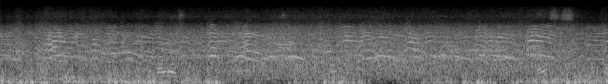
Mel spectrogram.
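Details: Black-tailed gulls, parents with young, on Teuri Island's Kurosaki coast in Hokkaido, Japan, 13 June 2021. A chorus of drawn-out mewing calls overlaps continuously against rolling waves.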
